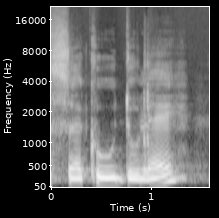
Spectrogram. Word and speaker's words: Cirque du Soleil: So in the late 90s, George Harrison met the founder of Cirque du Soleil.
